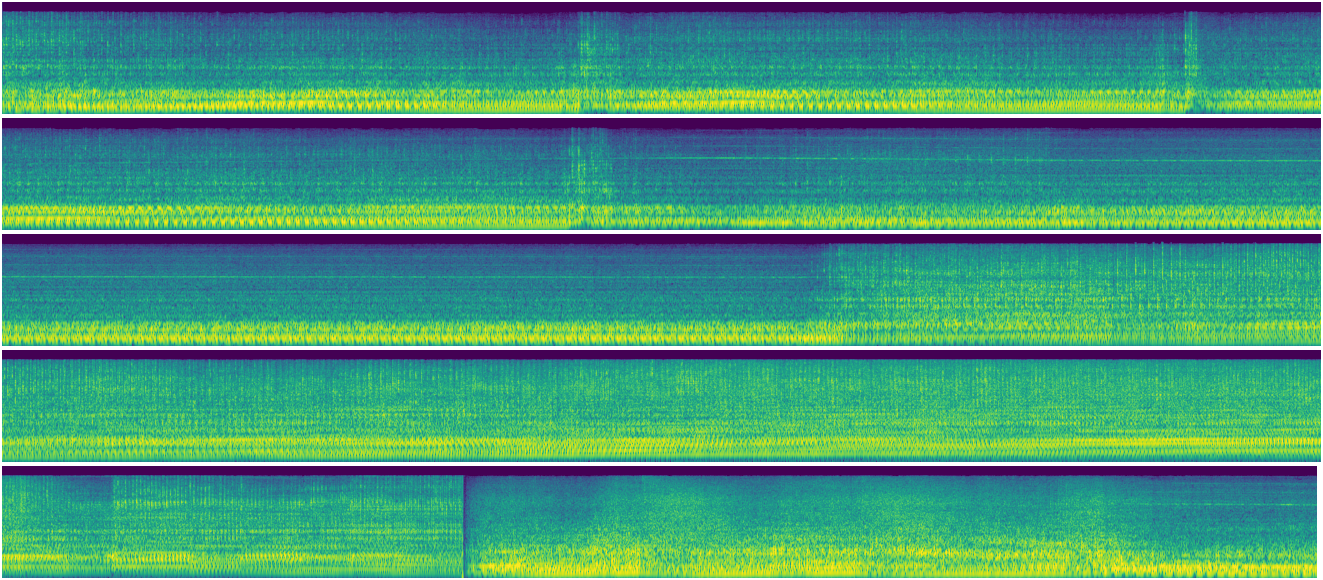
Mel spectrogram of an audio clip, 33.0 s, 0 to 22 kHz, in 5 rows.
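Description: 2020 C8 Corvette's 6.2-litre V8 on a chassis dyno, running through straight pipes with no cats and no stock muffler. For the first ten seconds the revs step up through the gears, then they hold steady. About seventeen seconds in the engine goes to full throttle, much louder, with the revs climbing for about nine seconds before falling off near the end.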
